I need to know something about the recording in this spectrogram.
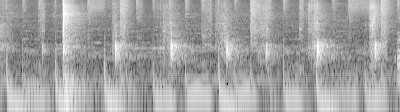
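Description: Chef's knife chopping garlic on a wooden cutting board, a steady series of sharp strikes about two a second.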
